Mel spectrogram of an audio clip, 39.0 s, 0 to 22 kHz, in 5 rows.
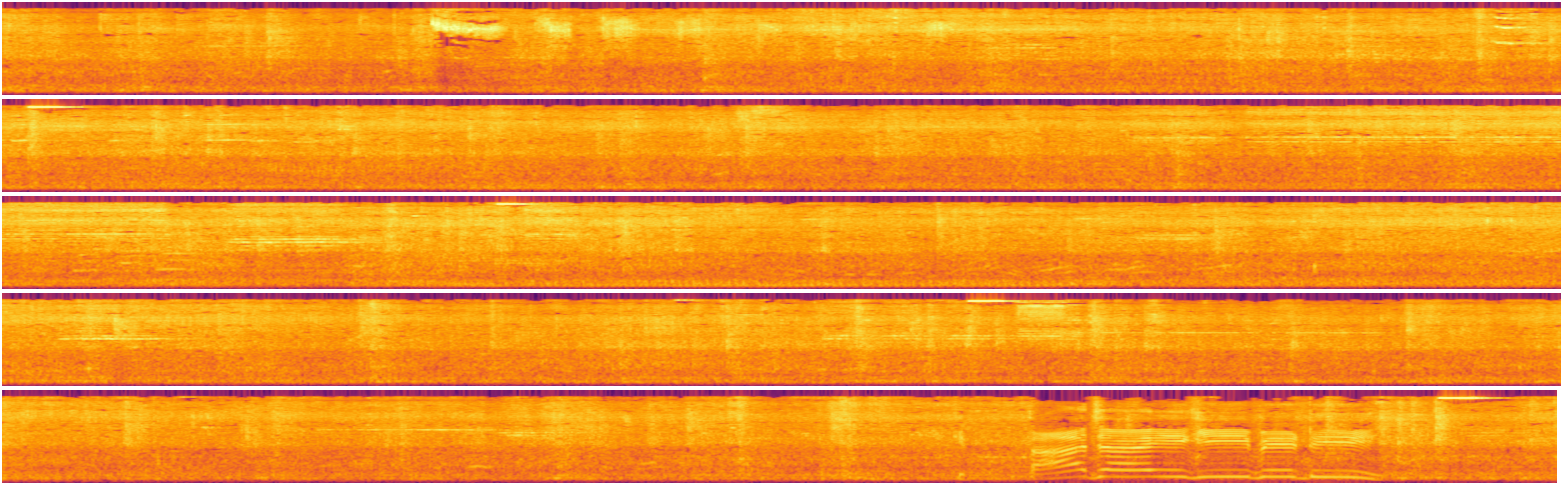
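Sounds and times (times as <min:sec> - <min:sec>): carousel platform rumble: 0:00.0 - 0:38.9
murmur of voices: 0:15.1 - 0:23.7.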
